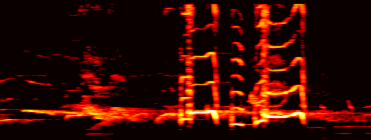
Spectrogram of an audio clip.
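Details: Oriental magpie-robin song used as a lure and training recording for other kacer birds: soft, rambling warble, then loud clear whistled notes with a rising-and-falling sweep near the end.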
